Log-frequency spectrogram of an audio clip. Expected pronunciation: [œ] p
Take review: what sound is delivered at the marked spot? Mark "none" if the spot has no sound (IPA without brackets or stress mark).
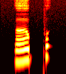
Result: ə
